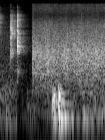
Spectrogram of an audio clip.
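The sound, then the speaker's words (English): A couple of sharp bursts, then steady applause for a woman guest fills the rest, a dense, even wash of clapping with a brief voice cutting through partway. “I don't understand why she's getting a longer applause than we do.”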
